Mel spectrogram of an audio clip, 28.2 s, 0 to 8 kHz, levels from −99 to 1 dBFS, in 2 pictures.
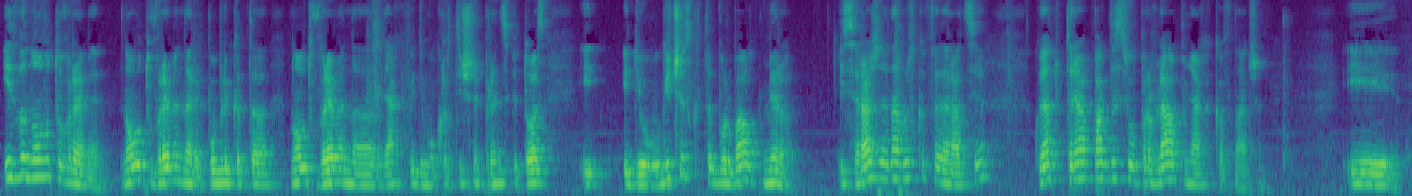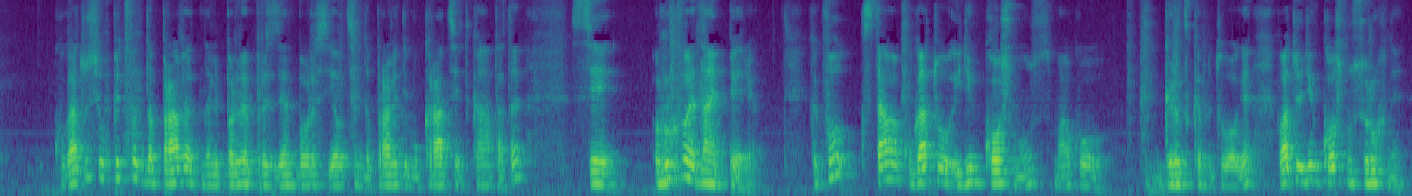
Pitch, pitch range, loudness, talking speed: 140 Hz, 125-160 Hz, -28 LUFS, 140 wpm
